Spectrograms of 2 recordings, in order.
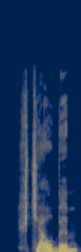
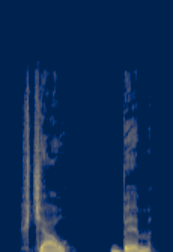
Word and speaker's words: chciałbym: In Polish, I, mail, would like to send this to Italy is Chciałbym to wysłać do Włoch. Chciałbym to wysłać do Włoch. Let's break it down by syllable. Chciał, bym, to, wy, słać, do, Włoch.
